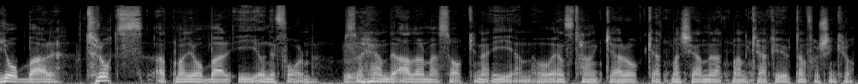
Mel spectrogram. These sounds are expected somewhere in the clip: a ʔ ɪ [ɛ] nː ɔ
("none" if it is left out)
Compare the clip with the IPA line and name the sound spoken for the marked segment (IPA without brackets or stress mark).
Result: ɛ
